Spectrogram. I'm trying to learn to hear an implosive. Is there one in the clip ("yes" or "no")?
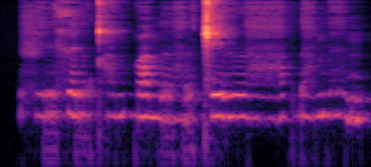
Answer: yes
